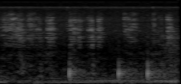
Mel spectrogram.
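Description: A teacher writing an example on a board, soft scratchy strokes with three sharp taps of chalk or marker spaced through a short, quiet stretch and no speech.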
